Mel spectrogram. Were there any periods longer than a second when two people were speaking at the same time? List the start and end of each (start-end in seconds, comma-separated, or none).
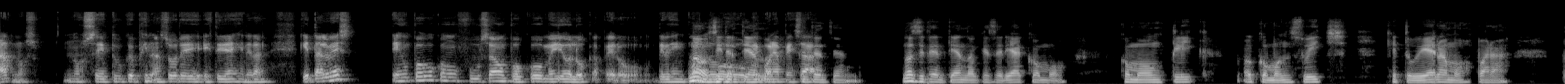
6.9-8.3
